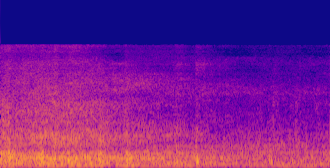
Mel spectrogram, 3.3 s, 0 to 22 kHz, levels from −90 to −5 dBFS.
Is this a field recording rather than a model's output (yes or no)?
no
